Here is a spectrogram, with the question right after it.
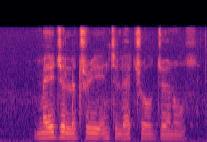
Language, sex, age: English, male, 22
